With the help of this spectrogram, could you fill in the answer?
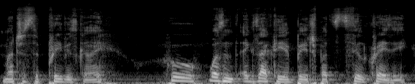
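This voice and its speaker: A man's voice: medium pitch, normal speed, dark tone, breathy edge. A man giving in-character commentary on a game playthrough, musing casually and swearing freely as he goes. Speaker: gamer role-playing his character aloud.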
